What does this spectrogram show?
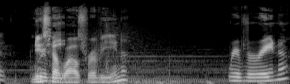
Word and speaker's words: Riverina: Riverina? Riverina, my bad.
